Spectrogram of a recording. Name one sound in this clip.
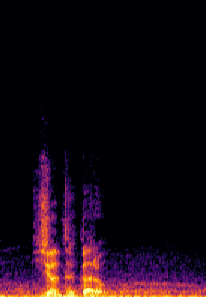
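A young boy calls out loudly.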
